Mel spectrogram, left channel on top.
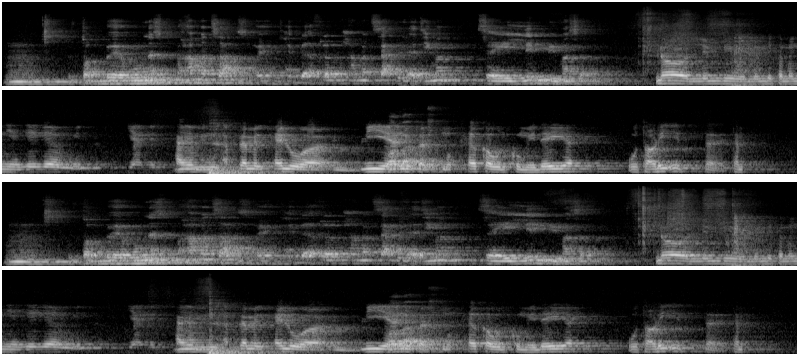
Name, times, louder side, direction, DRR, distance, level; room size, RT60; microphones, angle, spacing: voice 1, 0.0-4.4 4.8-5.9 9.7-9.9 11.8-12.0, equal, 60° left, -2 dB, 3.7 m, -22 dB
sound 1, 4.0-4.2 5.1-5.9 6.2-7.8 8.9-10.6, right 1 dB, 75° right, 4.0 m, -33 dB
voice 2, 6.5-8.9 9.2-13.7 14.2-15.4, left 3 dB, 20° left, 7 dB, 0.3 m, -22 dB
12.5 x 11.0 x 4.6 m, 1.4 s
head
